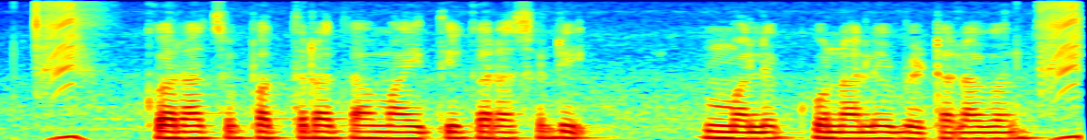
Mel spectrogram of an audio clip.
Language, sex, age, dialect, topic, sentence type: Marathi, male, 31-35, Varhadi, banking, question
